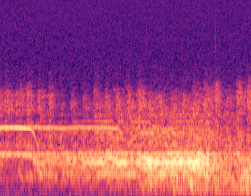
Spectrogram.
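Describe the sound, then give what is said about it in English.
A train draws near on the tracks, its horn sounding a steady multi-tone chord that bends lower partway through, over a continuous rolling rumble that grows slightly louder. “They decide to cross a bridge, and they, like, listen for the train, and then turns out the train is actually coming.”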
